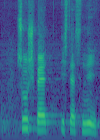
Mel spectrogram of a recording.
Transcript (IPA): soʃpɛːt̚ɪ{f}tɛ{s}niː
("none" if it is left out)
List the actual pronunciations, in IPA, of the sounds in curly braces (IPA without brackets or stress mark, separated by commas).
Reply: s, s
